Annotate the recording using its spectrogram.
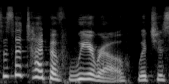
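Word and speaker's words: güiro: listen to this this is a type of weero which is spelled GUI r o and it's a rigged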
